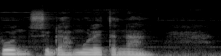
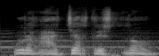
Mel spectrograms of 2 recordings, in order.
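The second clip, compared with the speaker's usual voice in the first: higher-pitched, held-back fury; seething anger; 7 semitones higher, 5 dB quieter than usual. A narrator's reading. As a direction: curse him under restraint, softly. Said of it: "ucap Pak R T geram".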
